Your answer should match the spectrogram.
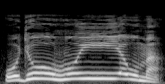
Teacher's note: تنوين بعده الياء، والياء من حروف الإدغام بغنة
